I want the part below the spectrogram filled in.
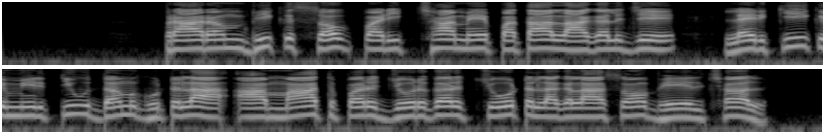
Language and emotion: Maithili, neutral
